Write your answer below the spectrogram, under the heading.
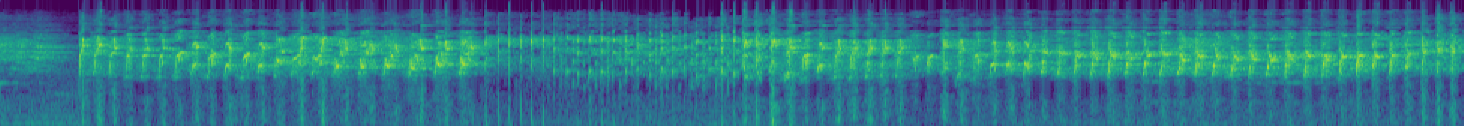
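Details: Lovebird giving a clear, long-lasting song: an unbroken, high-pitched, rapid chattering trill of dense buzzy notes that starts abruptly after a brief pause and then pours on steadily without a break.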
